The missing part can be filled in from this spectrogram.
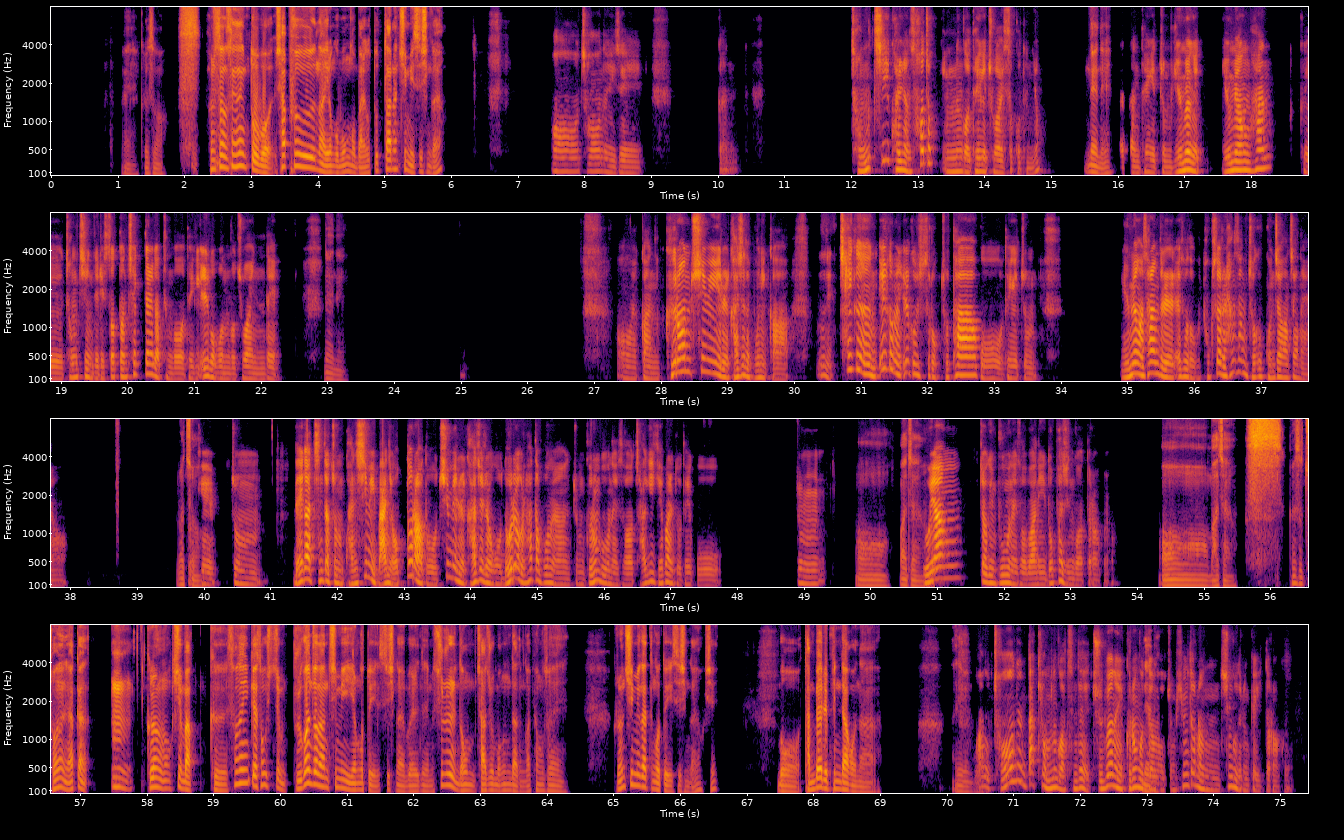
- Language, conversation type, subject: Korean, unstructured, 취미 활동에 드는 비용이 너무 많을 때 상대방을 어떻게 설득하면 좋을까요?
- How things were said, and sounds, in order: tapping; teeth sucking; other background noise; teeth sucking; throat clearing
